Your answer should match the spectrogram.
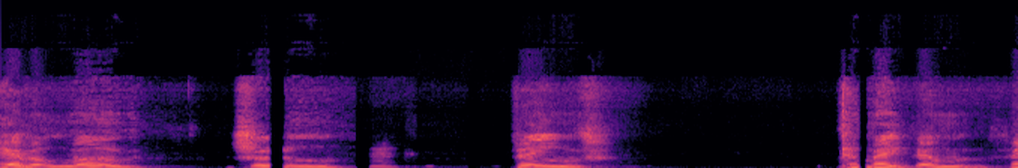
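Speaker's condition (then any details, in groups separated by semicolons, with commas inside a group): Cerebral palsy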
